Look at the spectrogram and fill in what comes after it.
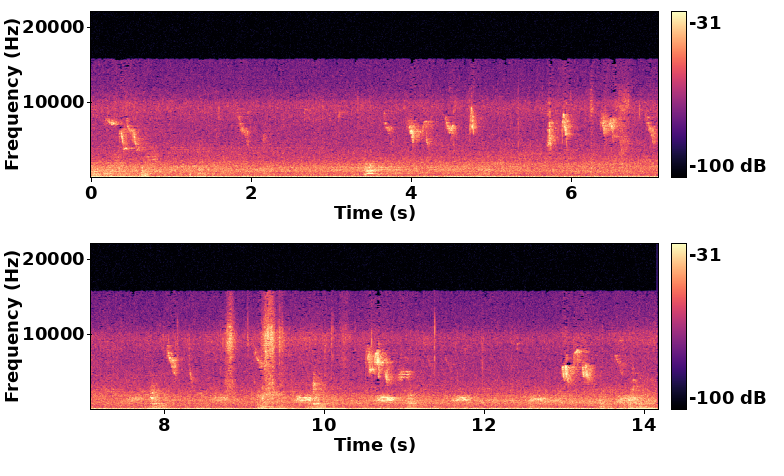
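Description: Birds calling: faint short high chirps scattered throughout, and a run of lower repeated calls, about two a second, in the second half. A steady low rumble lies underneath, with a couple of soft knocks.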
